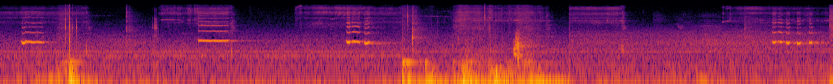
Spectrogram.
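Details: Indoor pet dog crying for breakfast after the household wakes up: scattered short, thin whimpers, some held briefly and some wavering, separated by pauses, with thumps, rustling and a constant low hum.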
